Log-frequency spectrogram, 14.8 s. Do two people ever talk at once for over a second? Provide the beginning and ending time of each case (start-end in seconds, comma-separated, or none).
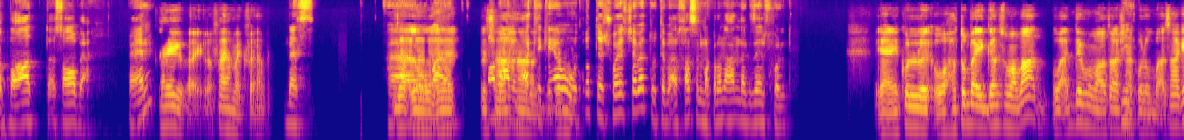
4.9-7.2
